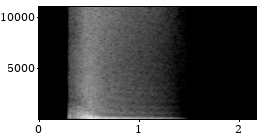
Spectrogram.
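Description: A single whoosh sound effect with a deep low rumble, starting about a third of a second in, swelling quickly and dying away within about a second.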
